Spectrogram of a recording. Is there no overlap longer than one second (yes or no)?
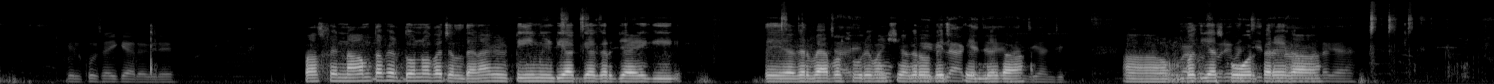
no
